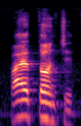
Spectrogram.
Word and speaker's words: Faetonte: Se escreve como se pronuncia. F-A-E, Faetonte, T-O-N-T-E.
